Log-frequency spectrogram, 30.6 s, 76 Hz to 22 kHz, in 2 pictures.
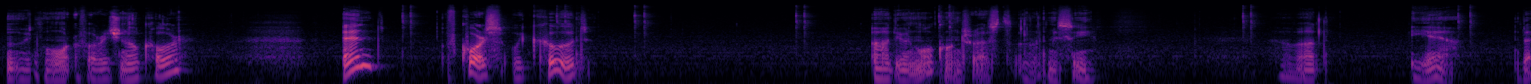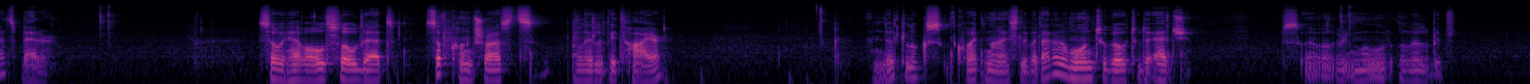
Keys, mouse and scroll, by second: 4.0 click, 5.5 click, 6.3 click, 7.9 click, 9.3 click, 12.4 click, 14.5 click, 16.3 click, 28.7 click.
